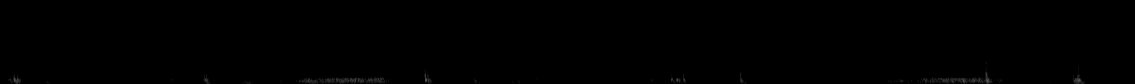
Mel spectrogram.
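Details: Pet dog snoring loudly indoors: two long, rough, low rumbling snores about six seconds apart, with a few soft clicks and breaths between them in a quiet small room.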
